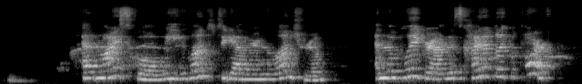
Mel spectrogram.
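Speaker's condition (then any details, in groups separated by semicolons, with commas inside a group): No condition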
